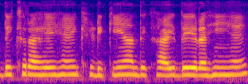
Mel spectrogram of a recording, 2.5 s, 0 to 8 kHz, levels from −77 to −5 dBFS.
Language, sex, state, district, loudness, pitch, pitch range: Hindi, male, Maharashtra, Nagpur, -16 LUFS, 230 Hz, 225-235 Hz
